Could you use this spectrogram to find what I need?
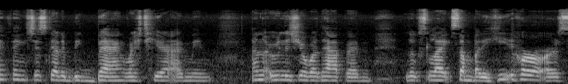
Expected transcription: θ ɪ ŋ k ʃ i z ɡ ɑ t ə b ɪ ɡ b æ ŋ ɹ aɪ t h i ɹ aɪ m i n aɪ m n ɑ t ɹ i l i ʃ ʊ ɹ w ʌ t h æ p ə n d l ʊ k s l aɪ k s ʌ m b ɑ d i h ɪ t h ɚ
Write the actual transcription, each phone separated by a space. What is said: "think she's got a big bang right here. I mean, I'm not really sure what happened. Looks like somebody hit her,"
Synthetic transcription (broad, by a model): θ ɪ ŋ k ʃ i s ɡ ɑ t ə b ɪ ɡ b æ ŋ ɹ aɪ t h i ɹ aɪ m i n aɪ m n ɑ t ɹ i l i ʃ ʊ w ʌ t h æ p ə n d l ʊ k s l aɪ k s ʌ m b ɑ d i h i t h ɚ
